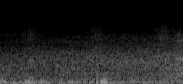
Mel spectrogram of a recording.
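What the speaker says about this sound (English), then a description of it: "We got some wind." Low, rumbling wind buffeting outdoors, a steady rush with a brief gust in the middle, no voices.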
